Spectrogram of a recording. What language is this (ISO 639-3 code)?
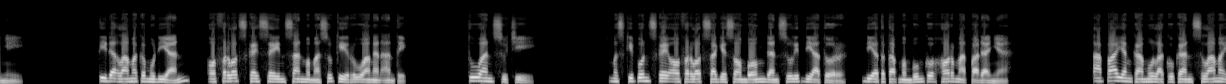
ind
